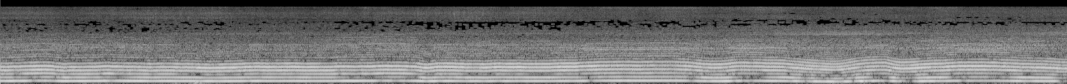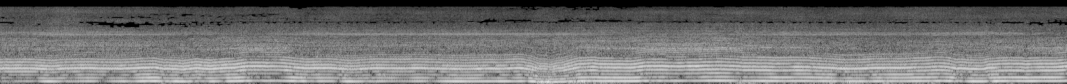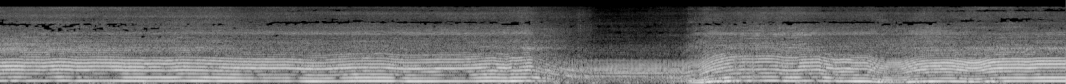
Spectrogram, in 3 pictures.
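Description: Chainsaw running at high revs while cutting into the base of a standing pine trunk, its pitch sagging and recovering again and again as the chain bites into the wood. Near the end it drops back toward idle and goes quieter for a moment, then revs up again.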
